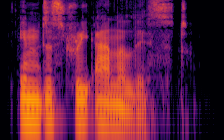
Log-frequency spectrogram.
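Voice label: "industry analyst", British English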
